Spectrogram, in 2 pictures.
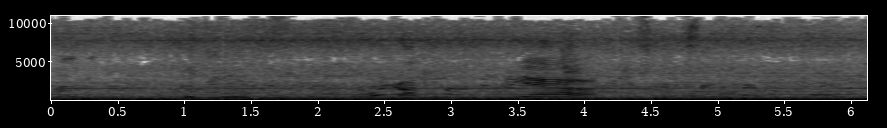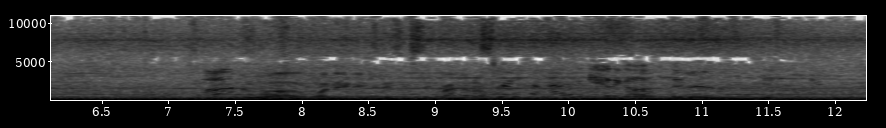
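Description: Steady low drone of jet aircraft running on an airport apron, with a faint steady whine above it and snatches of people's voices over the top.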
